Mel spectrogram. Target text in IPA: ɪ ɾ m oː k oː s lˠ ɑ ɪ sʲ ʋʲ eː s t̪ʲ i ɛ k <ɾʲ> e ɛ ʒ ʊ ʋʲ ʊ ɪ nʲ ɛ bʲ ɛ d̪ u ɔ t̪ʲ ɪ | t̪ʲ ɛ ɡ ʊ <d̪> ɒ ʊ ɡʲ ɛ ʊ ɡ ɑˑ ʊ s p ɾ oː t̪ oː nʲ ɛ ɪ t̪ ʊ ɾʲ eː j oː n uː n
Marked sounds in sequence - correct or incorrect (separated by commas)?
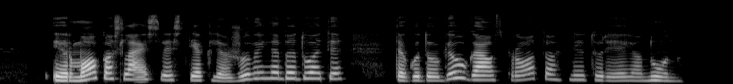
incorrect, correct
